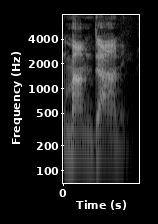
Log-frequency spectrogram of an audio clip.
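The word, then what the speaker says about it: Mamdani: the same that uh what's how do you pronounce the New York guy who's running for Mandani? Mandani.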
